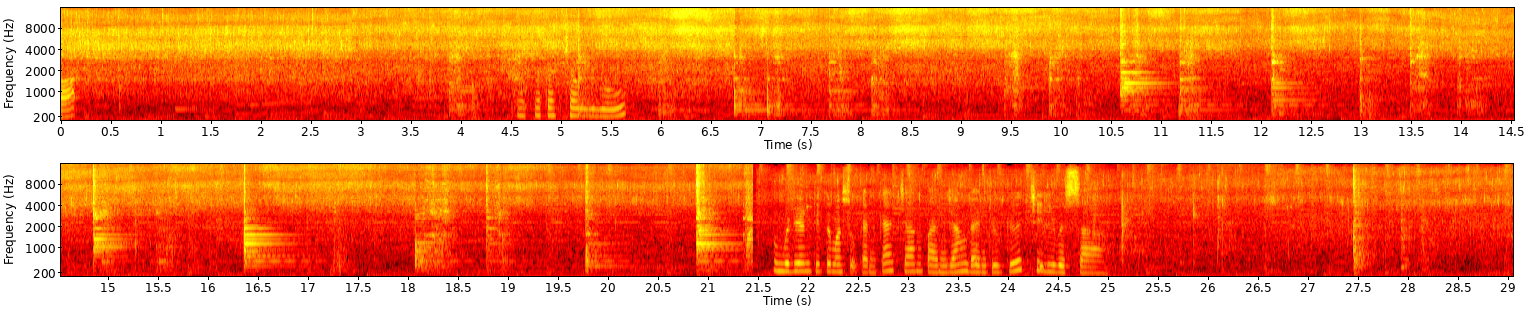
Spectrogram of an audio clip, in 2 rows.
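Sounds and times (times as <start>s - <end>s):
vegetables sizzling in hot oil: 0.0s - 29.0s
spatula scraping and knocking wok: 2.7s - 22.1s, 25.0s - 28.4s
wok ringing: 3.4s - 22.4s, 25.1s - 26.3s.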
